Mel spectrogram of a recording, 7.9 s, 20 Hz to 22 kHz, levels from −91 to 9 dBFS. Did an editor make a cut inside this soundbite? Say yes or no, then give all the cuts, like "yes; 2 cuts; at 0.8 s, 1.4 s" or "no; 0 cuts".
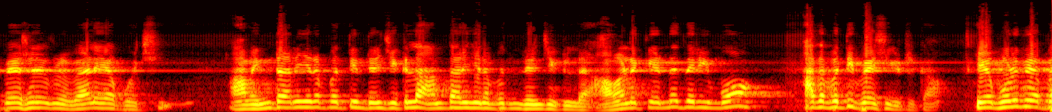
no; 0 cuts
